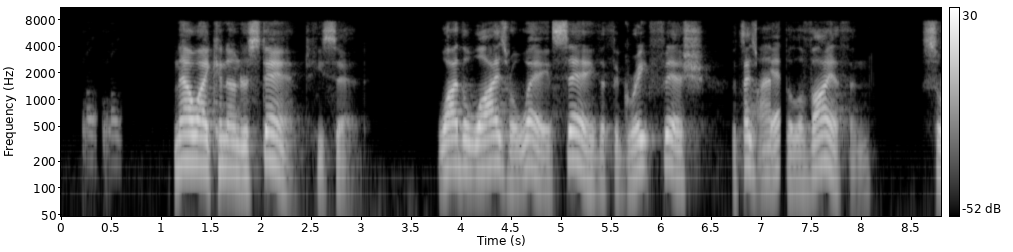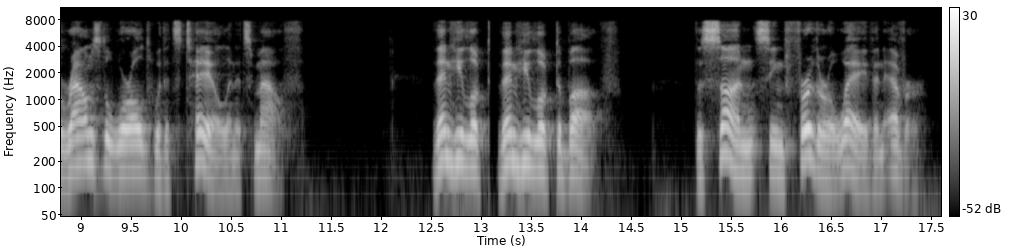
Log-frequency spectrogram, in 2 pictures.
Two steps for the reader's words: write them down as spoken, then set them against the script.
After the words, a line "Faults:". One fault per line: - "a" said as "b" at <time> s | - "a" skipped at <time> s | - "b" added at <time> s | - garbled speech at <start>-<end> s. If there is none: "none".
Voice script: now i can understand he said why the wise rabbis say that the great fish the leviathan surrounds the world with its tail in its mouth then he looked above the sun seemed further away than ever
now i can understand he said why the wise away say that the great fish [garbled] the leviathan surrounds the world with its tail in its mouth then he looked then he looked above the sun seemed further away than ever
Faults:
- "rabbis" said as "away" at 4.5 s
- garbled speech at 6.7-7.2 s
- "then he looked" added at 13.2 s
